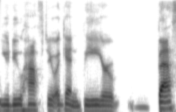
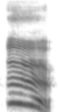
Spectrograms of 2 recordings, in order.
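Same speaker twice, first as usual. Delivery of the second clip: mocking tongue noise; 13 semitones higher than usual. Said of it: "he'll look and go".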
